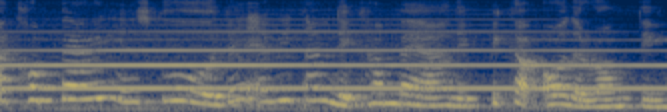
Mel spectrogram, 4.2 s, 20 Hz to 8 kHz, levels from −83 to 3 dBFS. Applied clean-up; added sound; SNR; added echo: none; Wind instrument, woodwind instrument; 3 dB; reverberation time 0.6 s.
